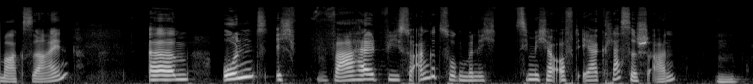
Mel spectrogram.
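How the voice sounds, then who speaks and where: A woman at medium pitch with very wide pitch swings, at a fairly slow pace with long, frequent pauses. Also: dry, close sound with no echo. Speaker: podcast co-host. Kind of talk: casual chat.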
